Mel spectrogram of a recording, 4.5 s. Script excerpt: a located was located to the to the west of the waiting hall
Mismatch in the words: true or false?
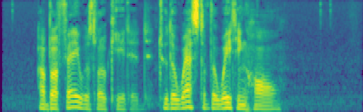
true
